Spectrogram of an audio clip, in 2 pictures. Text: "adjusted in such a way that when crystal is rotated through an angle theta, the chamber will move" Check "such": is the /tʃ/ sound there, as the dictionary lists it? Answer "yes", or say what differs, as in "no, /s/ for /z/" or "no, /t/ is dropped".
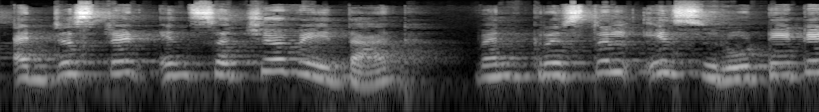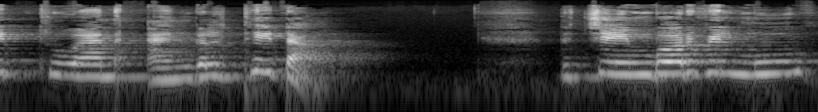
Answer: yes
